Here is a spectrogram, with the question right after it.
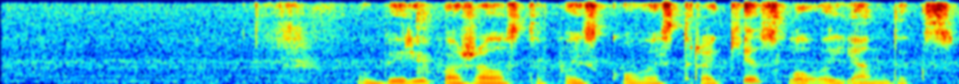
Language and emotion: Russian, neutral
